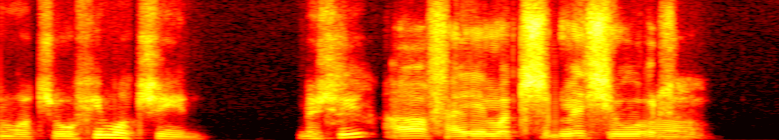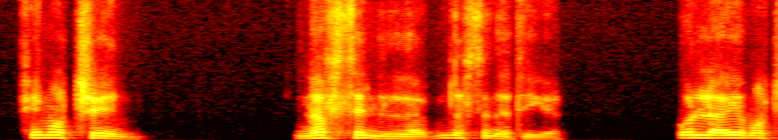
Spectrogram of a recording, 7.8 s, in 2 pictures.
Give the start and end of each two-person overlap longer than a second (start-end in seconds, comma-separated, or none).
none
